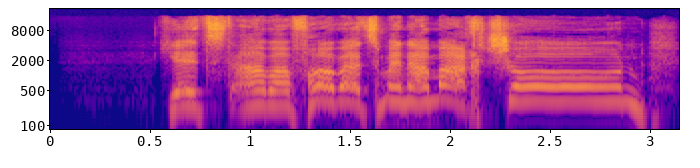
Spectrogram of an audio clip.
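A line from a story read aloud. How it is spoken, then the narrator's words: Shouting while puffing, bubbling. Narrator (German): schrie Stubbs, wobei er blubbernd Rauchwolken ausstieß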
